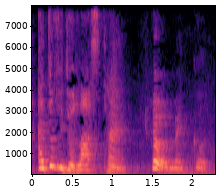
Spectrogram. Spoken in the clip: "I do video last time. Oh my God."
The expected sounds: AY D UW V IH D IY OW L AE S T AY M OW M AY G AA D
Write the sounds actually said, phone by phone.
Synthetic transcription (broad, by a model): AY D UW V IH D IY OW L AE S T AY M OW M AY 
